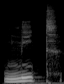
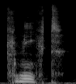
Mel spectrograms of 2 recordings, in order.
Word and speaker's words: knight: And if you go even further back, then it would have been pronounced like a long E. So neat or knecht, if you really want to say it probably period accurate way.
